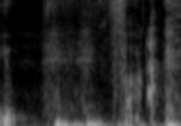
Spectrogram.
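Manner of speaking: mock leering onlooker voice. Asked to do the impression of the Pulp Fiction guy watching Marcellus: imitating the guy in Pulp Fiction. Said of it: "do the impression of it".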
